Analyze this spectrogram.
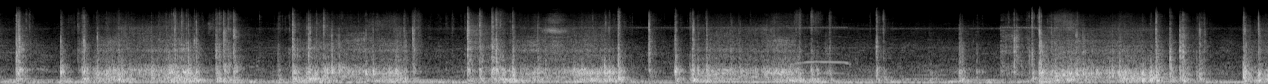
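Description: Skateboards rolling back and forth on a portable mini ramp, with a steady rumble of the wheels broken by many sharp clacks and knocks as the boards and trucks strike the ramp and its coping.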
